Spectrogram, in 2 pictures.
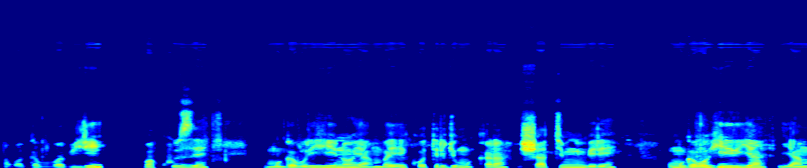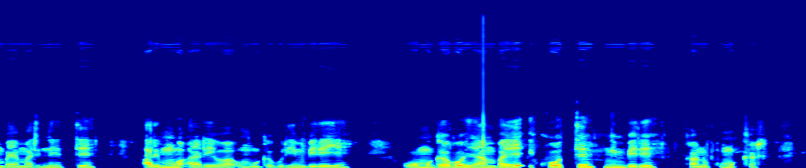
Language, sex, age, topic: Kinyarwanda, male, 18-24, government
